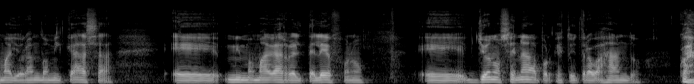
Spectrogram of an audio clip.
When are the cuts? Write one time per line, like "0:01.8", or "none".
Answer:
none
